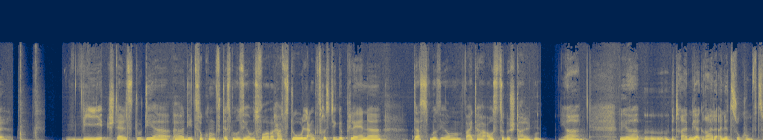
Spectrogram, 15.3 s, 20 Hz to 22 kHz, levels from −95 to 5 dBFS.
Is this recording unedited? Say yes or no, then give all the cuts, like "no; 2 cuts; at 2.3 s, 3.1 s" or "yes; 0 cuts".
yes; 0 cuts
